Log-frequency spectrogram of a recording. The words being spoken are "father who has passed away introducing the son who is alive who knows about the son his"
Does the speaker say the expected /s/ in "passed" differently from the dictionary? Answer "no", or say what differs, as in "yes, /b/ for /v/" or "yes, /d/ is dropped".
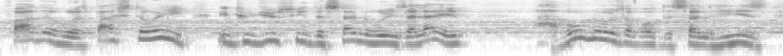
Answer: no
